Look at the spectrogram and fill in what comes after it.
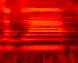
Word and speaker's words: LeBlanc: And then LeBlanc. No C, silent C. – LeBlanc.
